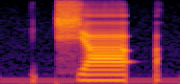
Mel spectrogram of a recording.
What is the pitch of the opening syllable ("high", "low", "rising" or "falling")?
high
